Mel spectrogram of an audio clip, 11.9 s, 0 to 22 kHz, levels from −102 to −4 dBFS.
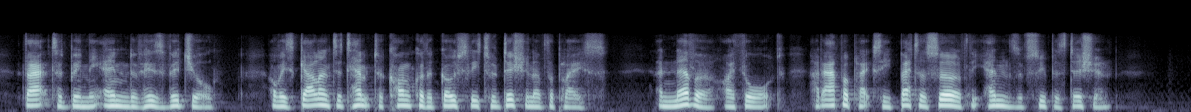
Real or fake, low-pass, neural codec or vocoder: fake; 7.2 kHz; codec, 16 kHz, 2 kbps, FunCodec, trained on Chinese and English, 25 frames a second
